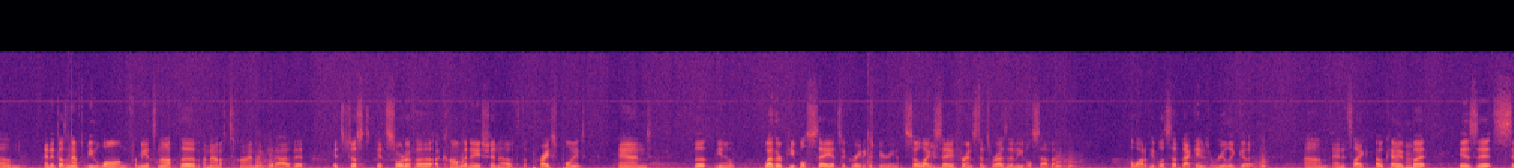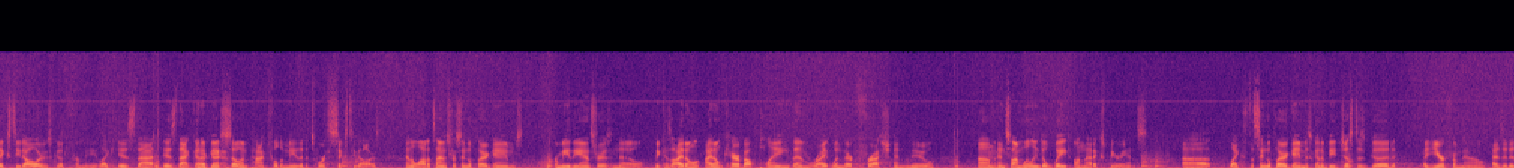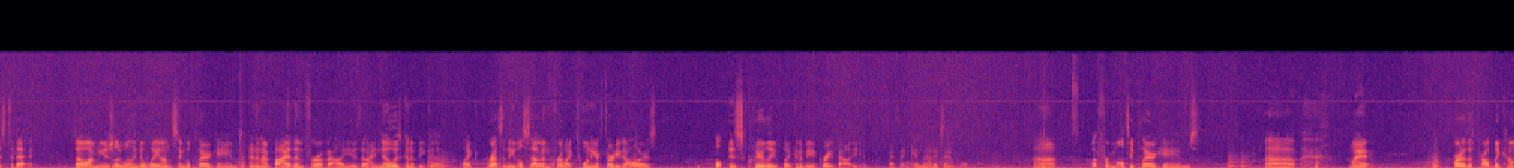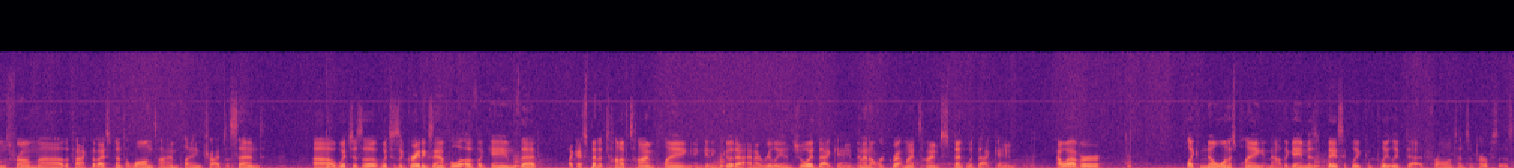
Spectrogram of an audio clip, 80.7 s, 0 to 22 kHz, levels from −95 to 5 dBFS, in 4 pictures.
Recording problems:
electrical hum; noticeable; throughout; 60 Hz, 20 dB below the speech
background chatter; faint; throughout; 3 voices, 25 dB below the speech
hiss; faint; throughout; 20 dB below the speech
abrupt cut into speech; at the start

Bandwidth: 15 kHz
